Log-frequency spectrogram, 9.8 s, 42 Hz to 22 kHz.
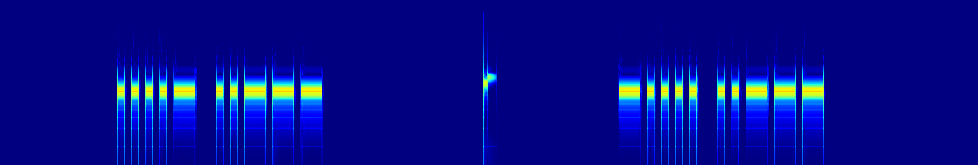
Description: Morse code, heard as a keyed tone, about 17 wpm, 700 Hz. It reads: 42 62
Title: Common Cut Numbers - 2-Digit 17wpm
